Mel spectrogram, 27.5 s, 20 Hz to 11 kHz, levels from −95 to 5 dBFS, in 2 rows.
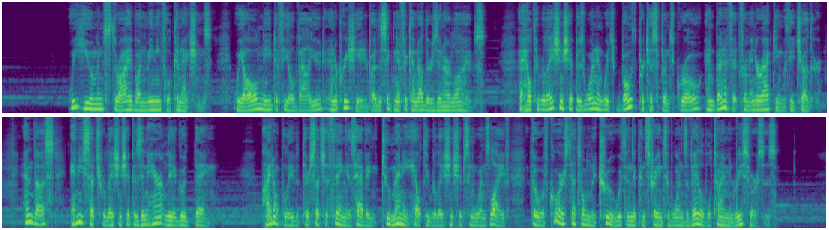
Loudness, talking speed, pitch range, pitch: -19 LUFS, 175 wpm, 120-150 Hz, 130 Hz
